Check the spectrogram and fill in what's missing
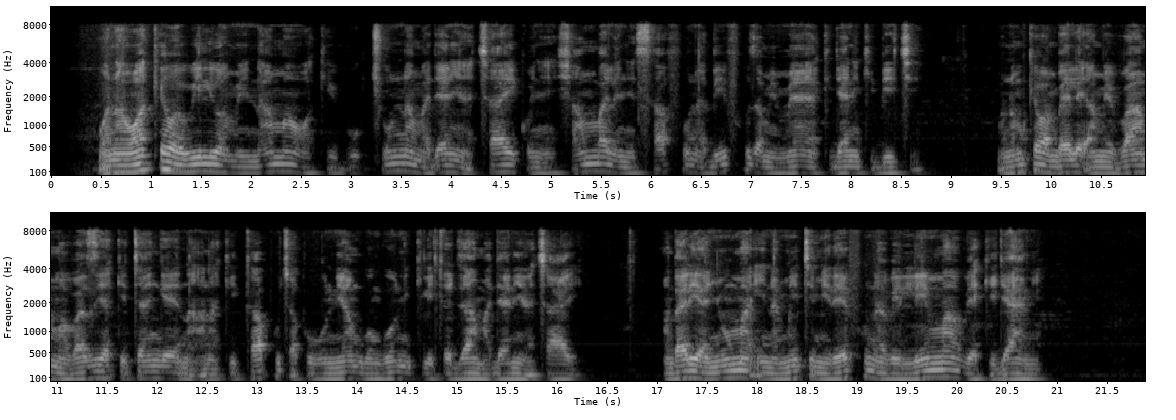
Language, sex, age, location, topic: Swahili, male, 18-24, Nairobi, agriculture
